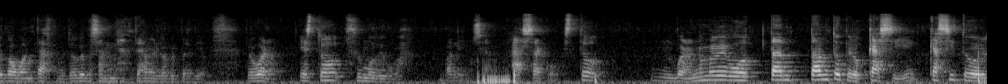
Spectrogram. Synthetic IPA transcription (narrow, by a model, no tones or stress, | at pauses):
ekaɣwant̪aspoket̪ekepesamiant̪eaβeɾlo̞kepeɾðjopeɾoβweno | e̞st̪oθumoðeuβa | baleosḛa̰a̰sako̰est̪o | bwenonomeβ̞eβot̪ant̪ant̪ope̞ɾo̞kasiekasit̪o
